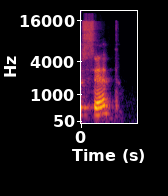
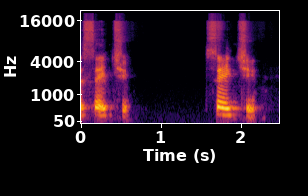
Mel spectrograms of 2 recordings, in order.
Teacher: In European, we'll say set. In Brazilian, we'll say sete.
